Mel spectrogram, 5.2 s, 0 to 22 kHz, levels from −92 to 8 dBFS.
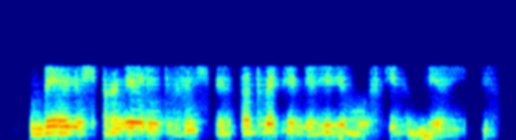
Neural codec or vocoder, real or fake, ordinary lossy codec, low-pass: codec, 44.1 kHz, 0.9 kbps, DAC; fake; Opus, 64 kbps; 3.6 kHz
